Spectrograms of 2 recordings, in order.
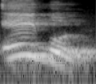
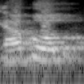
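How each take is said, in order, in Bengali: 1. এটি 'ay' স্বরধ্বনি দিয়ে শুরু হয়। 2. এটি খোলা 'a' স্বরধ্বনি দিয়ে শুরু হয়। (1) "কি বলবো? এই বল।" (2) "যদি এটাকে আমরা যদি বলি অ্যাবল, তাহলে হয়ে যাবেন আবল তাবল"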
